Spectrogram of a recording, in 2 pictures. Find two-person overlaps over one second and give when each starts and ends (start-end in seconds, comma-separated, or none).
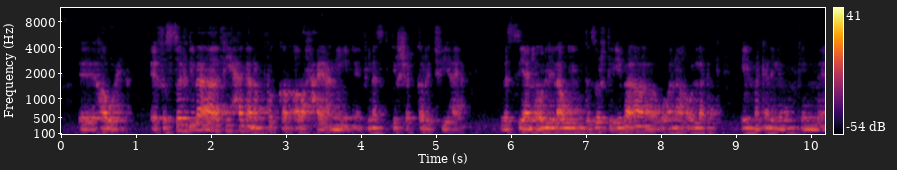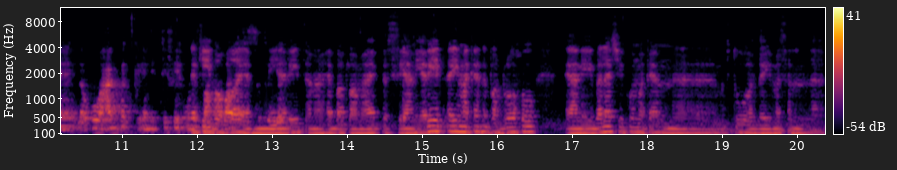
11.9-13.3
